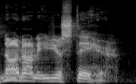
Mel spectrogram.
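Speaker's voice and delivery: Irish brogue. Retelling a teacher refusing a student's bathroom request: Irish brogue as McStay. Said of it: "he had, like, an Irish brogue".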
